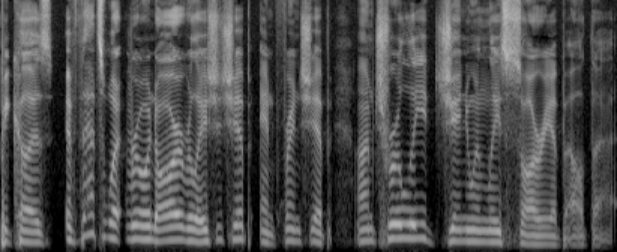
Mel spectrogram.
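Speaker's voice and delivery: slow, very apologetic put-on voice.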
